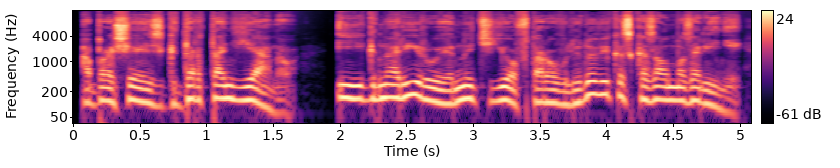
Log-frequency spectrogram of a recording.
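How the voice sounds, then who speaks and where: A male narrator with a mid-pitched voice tells a comic story with a lively, rising and falling delivery. His reading is playful and expressive, as in a humorous audiobook. The recording is close and dry. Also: a little fast, no room sound.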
